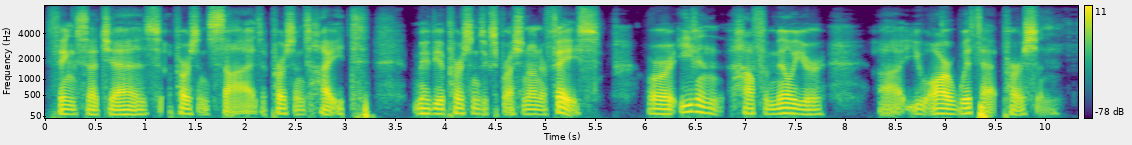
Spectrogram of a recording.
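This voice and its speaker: A man with a low, gravelly voice narrates a training presentation in a measured, instructive tone. The sound is dry and close, with no room around it. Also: fairly even intonation, a bit bright, no room sound.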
